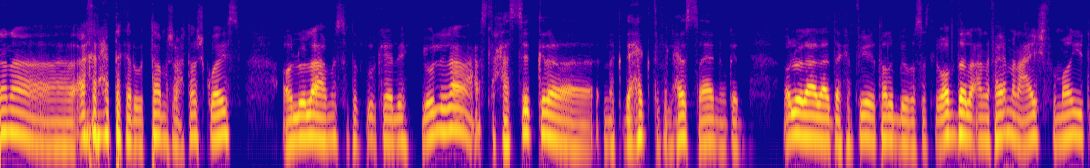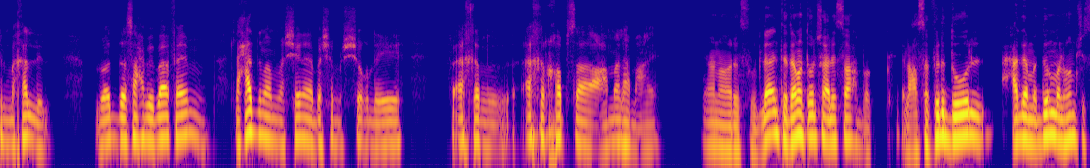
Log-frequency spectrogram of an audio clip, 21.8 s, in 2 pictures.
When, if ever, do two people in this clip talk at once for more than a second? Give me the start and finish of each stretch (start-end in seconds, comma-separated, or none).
none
